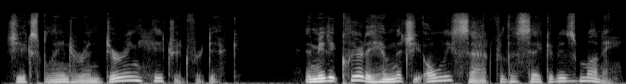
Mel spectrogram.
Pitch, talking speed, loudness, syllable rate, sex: 125 Hz, 220 wpm, -18 LUFS, 5.4 syllables/s, male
